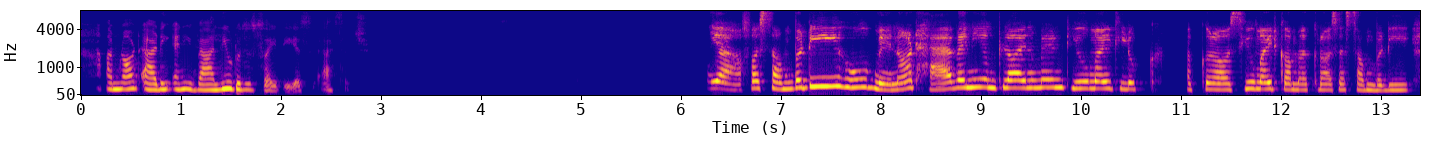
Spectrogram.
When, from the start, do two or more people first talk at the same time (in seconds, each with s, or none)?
none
